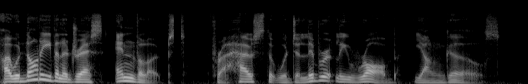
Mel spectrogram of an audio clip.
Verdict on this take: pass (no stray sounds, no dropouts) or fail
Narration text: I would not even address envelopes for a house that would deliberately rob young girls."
fail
